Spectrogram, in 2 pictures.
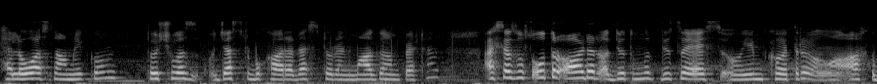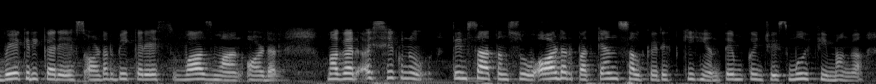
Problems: none marked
